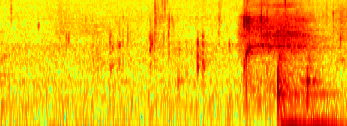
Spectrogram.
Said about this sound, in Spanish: Digo, lo hacía de manera natural eh, desde que inició el proyecto, pero esto de primero el sorbito para luego iniciar, no me acuerdo en qué momento.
